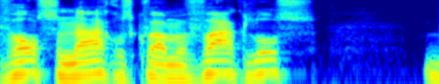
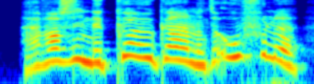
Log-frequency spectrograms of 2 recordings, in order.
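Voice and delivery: high, fast, louder gabble; enthusiastic chatter; 12 semitones higher, 5 dB louder, faster than usual. A narrator's reading. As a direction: gabble it out eagerly. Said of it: "snaterde Mam enthousiast". (enthousiast snaterend)

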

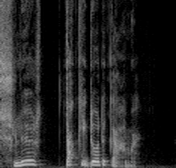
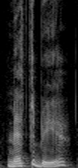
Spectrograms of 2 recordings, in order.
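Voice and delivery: usual speaking voice

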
